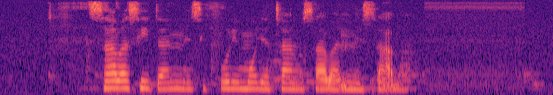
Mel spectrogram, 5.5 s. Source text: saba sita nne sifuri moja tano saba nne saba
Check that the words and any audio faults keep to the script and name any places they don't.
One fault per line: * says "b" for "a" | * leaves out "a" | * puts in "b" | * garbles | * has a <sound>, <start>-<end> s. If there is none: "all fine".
all fine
